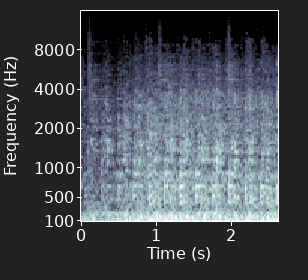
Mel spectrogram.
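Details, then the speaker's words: 1978 motorhome 440 big-block V8, unrun for years, for a 1974 Plymouth Cuda, on custom run stand, choke wide open, cold warming up, coolant filled, electric fan: loud, steady, even lumpy idle, no misses or knocks; normal idle. "it's idling no way we got the choke wide open right now we're just going to let it run for a second and uh kind of warm up"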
